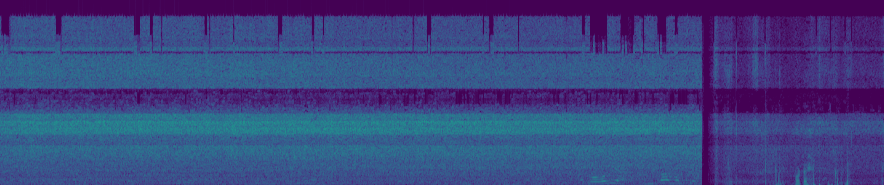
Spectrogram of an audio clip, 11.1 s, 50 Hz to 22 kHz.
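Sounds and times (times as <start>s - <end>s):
waterfall rushing: 0.0s - 8.8s.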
